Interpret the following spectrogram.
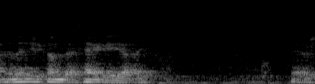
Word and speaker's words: Haggai: then there's Zechariah, and then you come to Haggai.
